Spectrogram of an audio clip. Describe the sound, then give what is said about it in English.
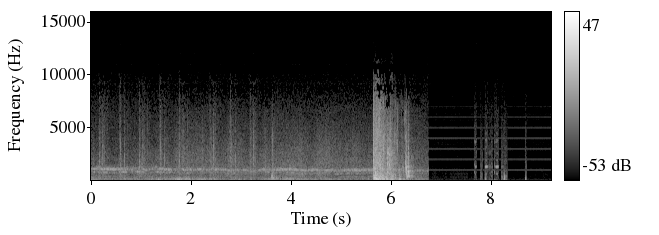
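A sticky door rattles and scrapes as it is worked back and forth, then shuts with one loud slam, followed by silence and a few faint clicks. “I fixed your door. It was sticky.”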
